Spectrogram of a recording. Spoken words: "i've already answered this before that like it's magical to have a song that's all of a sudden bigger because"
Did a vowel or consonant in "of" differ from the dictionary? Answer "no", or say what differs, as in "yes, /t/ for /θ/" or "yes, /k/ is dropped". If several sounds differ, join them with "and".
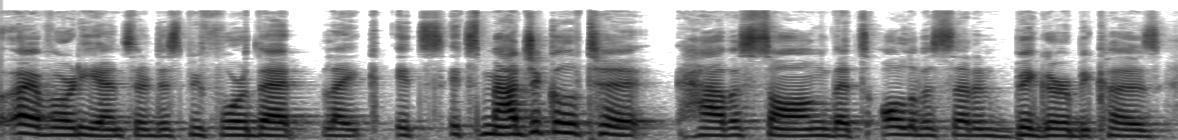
no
